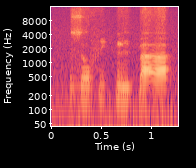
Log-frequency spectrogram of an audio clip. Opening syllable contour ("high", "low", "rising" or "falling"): high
